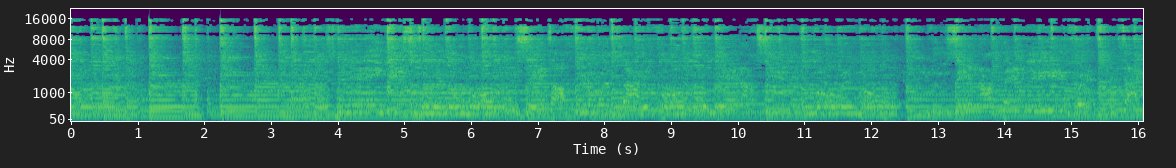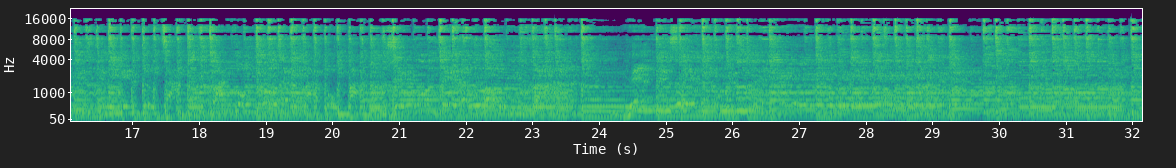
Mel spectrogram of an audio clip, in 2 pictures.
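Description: Acoustic guitar strummed steadily through an instrumental passage of a solo song, its chords changing every second or two.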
